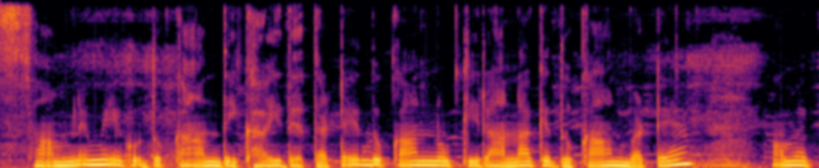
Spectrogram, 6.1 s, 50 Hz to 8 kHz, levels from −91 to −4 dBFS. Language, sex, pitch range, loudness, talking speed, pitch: Bhojpuri, female, 175-200 Hz, -13 LUFS, 125 wpm, 185 Hz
